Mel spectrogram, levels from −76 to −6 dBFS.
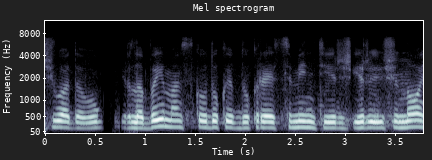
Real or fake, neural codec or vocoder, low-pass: real; none; 7.2 kHz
